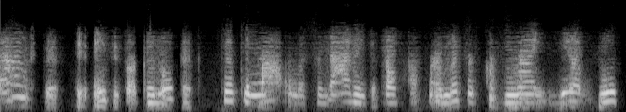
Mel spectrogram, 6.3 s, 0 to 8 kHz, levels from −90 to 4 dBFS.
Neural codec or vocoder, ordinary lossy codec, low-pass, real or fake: codec, 44.1 kHz, 0.9 kbps, DAC; AAC, 32 kbps; 7.2 kHz; fake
